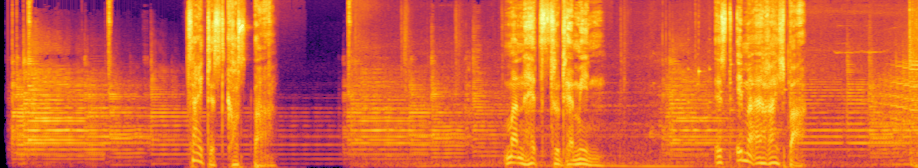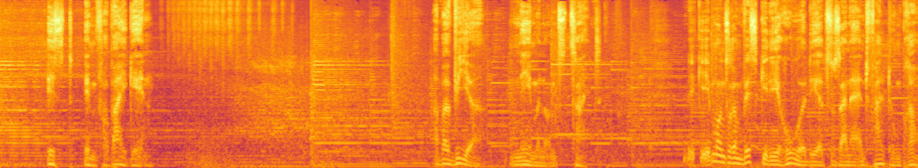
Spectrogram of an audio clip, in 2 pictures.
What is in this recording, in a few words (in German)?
Werbung; Whiskey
